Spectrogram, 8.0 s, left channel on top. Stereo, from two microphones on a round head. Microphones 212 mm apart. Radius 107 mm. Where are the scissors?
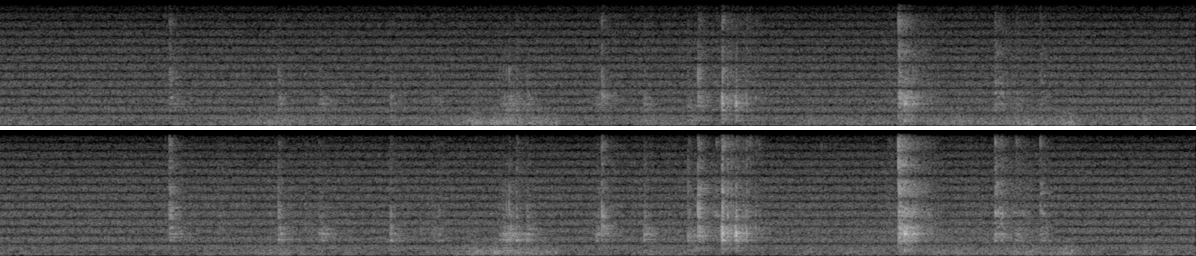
45° right (ahead or behind).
